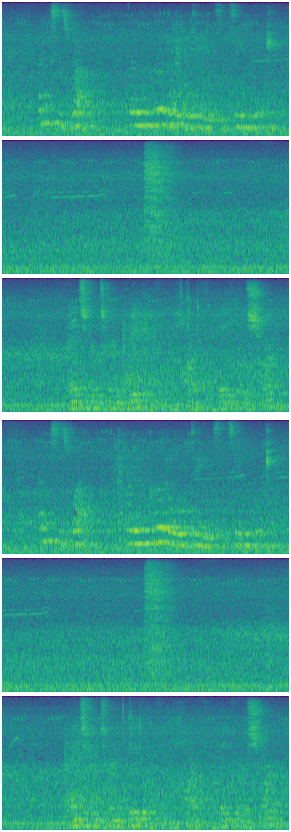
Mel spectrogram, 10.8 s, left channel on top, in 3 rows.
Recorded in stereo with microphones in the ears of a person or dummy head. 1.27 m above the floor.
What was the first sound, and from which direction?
A woman speaking, 25° left (ahead or behind).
